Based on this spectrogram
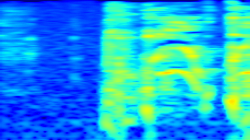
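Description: A person coughs to clear phlegm from the throat: a few rough, wet bursts with a strained, voiced groan between them, rising abruptly out of a quiet background.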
